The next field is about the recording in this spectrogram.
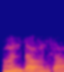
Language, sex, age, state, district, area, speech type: Nepali, female, 18-30, West Bengal, Jalpaiguri, rural, conversation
